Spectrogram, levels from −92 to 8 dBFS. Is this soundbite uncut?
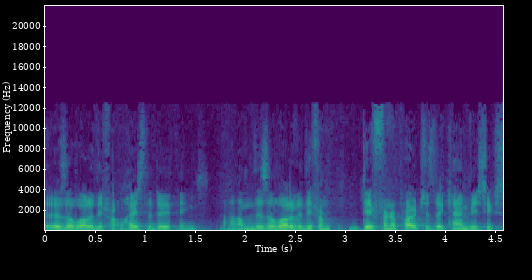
no; 1 cut; at 1.7 s

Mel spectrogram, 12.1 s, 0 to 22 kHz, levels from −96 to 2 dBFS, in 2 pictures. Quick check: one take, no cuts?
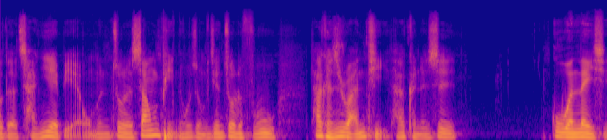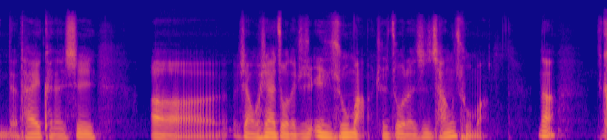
yes; 0 cuts

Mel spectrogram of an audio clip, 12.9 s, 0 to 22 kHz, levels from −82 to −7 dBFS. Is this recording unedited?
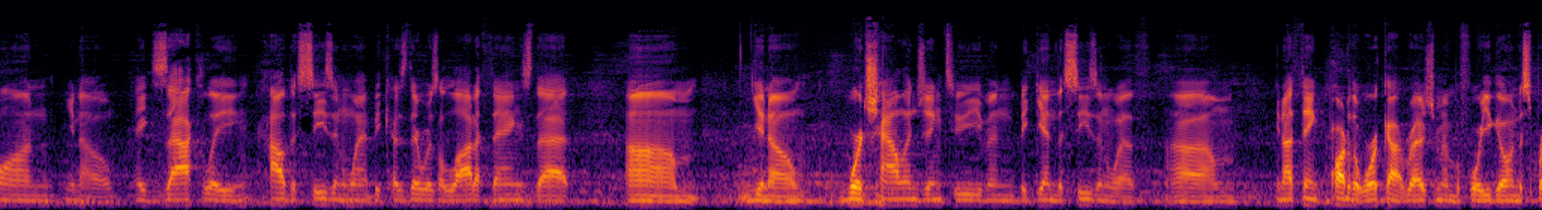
no; 2 cuts; at 1.0 s, 11.0 s

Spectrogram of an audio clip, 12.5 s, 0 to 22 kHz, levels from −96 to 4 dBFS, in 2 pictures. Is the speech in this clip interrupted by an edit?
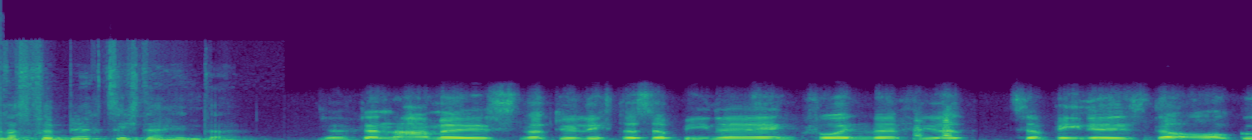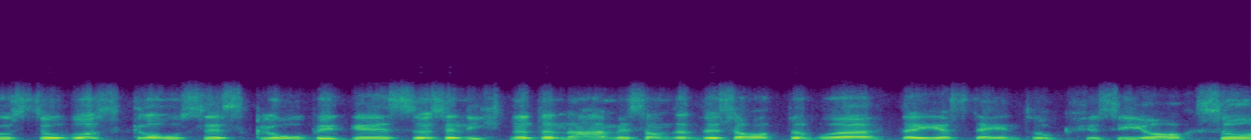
no; 0 cuts

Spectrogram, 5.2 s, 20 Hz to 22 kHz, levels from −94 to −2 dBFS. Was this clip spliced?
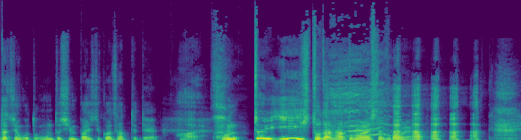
yes; 1 cut; at 2.1 s

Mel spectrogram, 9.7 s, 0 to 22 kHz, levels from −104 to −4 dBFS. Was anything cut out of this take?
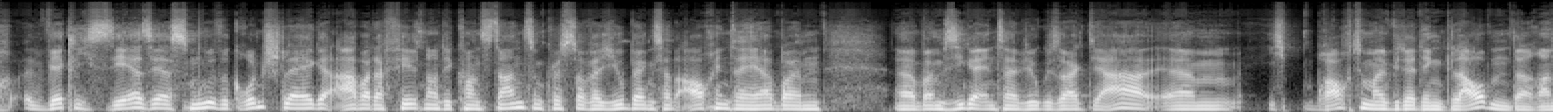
no; 0 cuts

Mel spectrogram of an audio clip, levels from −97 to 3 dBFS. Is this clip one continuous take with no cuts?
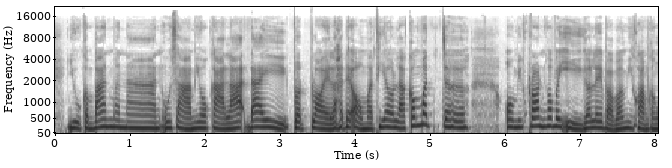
no; 1 cut; at 3.1 s

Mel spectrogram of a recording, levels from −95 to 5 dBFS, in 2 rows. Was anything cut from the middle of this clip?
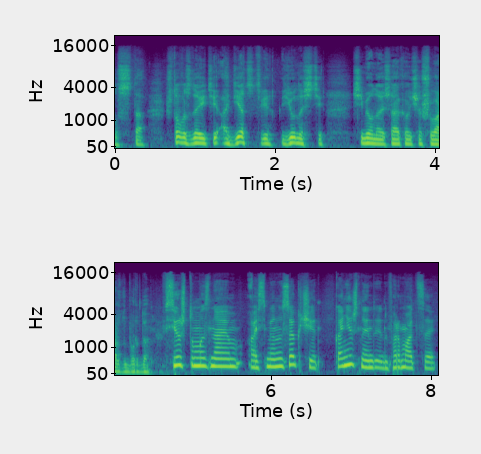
yes; 1 cut; at 4.6 s

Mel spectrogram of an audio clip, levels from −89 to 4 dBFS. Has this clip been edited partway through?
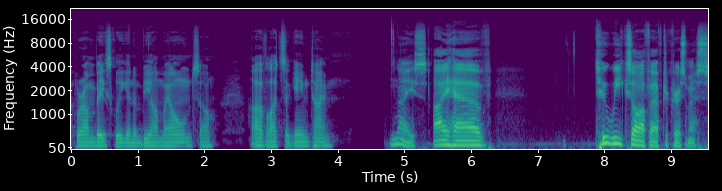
no; 0 cuts

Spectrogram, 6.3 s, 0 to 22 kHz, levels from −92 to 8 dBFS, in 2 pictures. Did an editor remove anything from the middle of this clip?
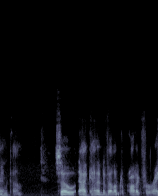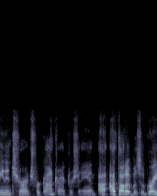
no; 0 cuts

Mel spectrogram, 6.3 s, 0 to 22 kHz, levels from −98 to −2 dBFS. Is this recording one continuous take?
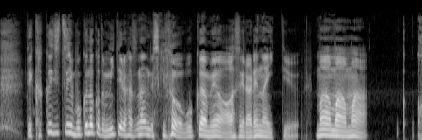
no; 1 cut; at 4.7 s

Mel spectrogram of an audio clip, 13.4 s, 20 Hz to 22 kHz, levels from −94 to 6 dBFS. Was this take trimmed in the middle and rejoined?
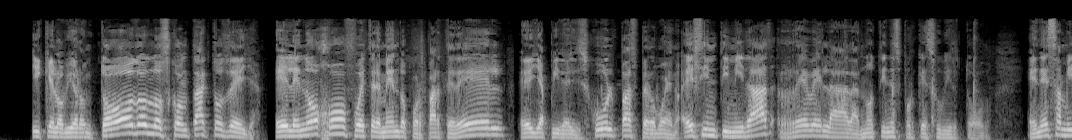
yes; 2 cuts; at 3.3 s, 6.4 s

